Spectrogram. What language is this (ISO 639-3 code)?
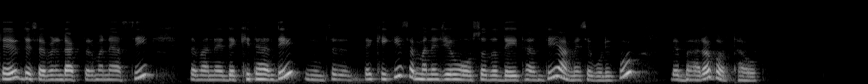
ori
